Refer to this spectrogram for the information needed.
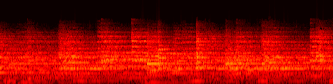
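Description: Bells of Palencia Cathedral in Spain ring out at noon in overlapping peals, several strikes each second, loud and resonant with long ringing tones blending together; no one speaks.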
